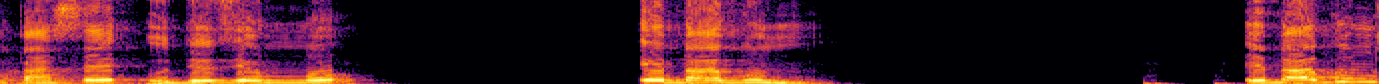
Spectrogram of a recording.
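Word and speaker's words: E'bag'um: au 2è mot hebbagou etbagou s'écrit comme sui e B a g apostrophe u m le E ce premier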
